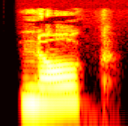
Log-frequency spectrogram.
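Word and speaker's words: knock: उदाहरण knife knife नोक नॉक नो नो साइलेट एन मोन एन जब एम के बाद एन आए तो एन साइलेट रहता है।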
